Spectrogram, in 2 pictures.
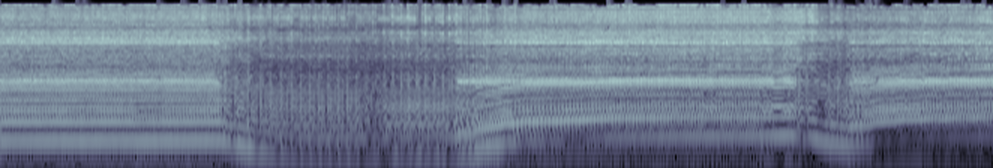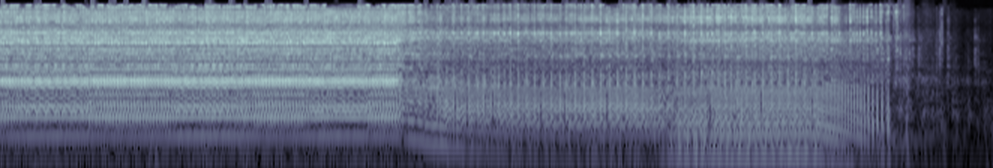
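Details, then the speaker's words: Free curbside Bolens two-stroke string trimmer, head with four thick string ends suspected of loading the engine heavily: revs rise and fall in bursts, climbing higher once load comes off; the cutting head was overloading the engine. "trimmer head is putting a tremendous load on the engine because of the number of strings and the diameter"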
